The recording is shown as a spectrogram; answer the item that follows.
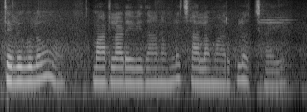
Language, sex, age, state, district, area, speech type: Telugu, female, 30-45, Andhra Pradesh, Kurnool, urban, spontaneous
